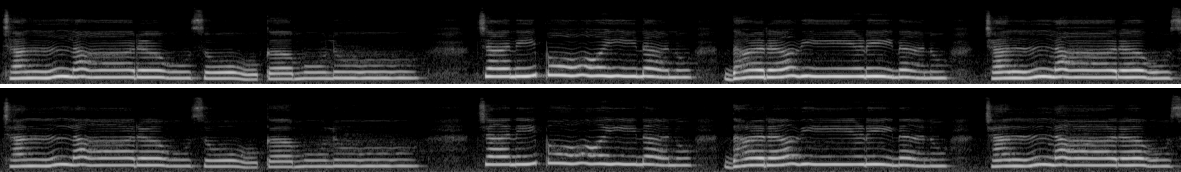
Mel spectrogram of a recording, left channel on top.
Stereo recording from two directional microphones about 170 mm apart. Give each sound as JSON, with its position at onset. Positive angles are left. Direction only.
{"t": 0.1, "sound": "music", "side_deg": 20}
{"t": 2.6, "sound": "a sound", "side_deg": 15}
{"t": 9.9, "sound": "music", "side_deg": 20}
